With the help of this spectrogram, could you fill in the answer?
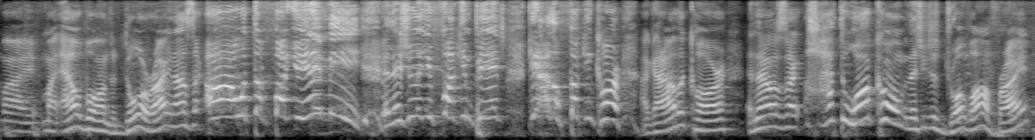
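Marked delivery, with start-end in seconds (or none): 2.1-3.6 high-pitched mock yelp of protest; indignant outcry. Boyfriend to girlfriend after his elbow hit the door, high indignant outcry. 4.3-6.2 very high mock screaming; retold scream. Girlfriend kicking him out of the car, imitated high-pitched scream. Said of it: "She was screaming at me". 8.1-9.0 high complaining wail, acted; mock dismay. Boyfriend left to walk home, high-pitched mock dismay. Retold dismay at being abandoned.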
